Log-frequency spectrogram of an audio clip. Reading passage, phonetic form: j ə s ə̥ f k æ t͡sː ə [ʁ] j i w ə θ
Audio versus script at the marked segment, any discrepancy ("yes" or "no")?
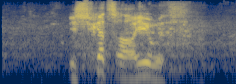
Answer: no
